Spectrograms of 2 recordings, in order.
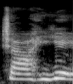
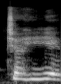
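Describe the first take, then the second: First: The first vowel is a long, open aa. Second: The first vowel is a short a. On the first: "मैंने थोड़ा मुंह बड़ा किया, मतलब आ का उच्चारण किया" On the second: "मैंने छोटा अ बोला"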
